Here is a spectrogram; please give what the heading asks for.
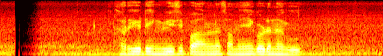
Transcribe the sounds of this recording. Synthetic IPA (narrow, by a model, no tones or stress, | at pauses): hɐɾijɐʈiŋɡɾiːsipaːnɐlɐsɐmɐjɐɡɔɽɐnɐɡu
